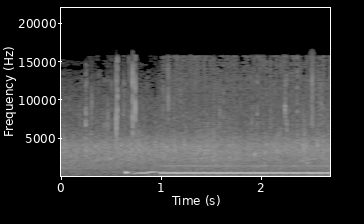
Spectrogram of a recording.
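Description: A television plays a steady, buzzing tone.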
